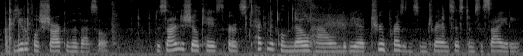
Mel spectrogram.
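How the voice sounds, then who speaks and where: An earnest female space officer voiced by an actress narrates an audio drama. Her delivery is measured and wistful, in a mid-range voice. There is some faint noise with clicks and typing behind her. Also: mid-range voice, steady tone, darkish tone, lightly acted, poor audio.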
